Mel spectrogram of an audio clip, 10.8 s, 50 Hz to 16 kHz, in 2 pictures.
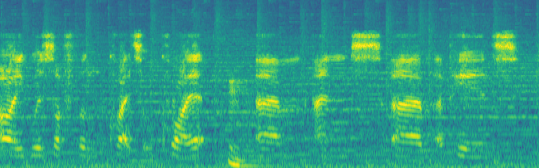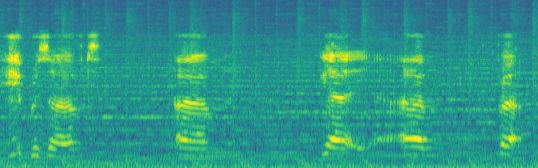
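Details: Stuttering with blocks, repetitions and many fillers in an adult woman who has stammered since childhood (onset stated as about age two or three, and also as age seven, 33 years ago).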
